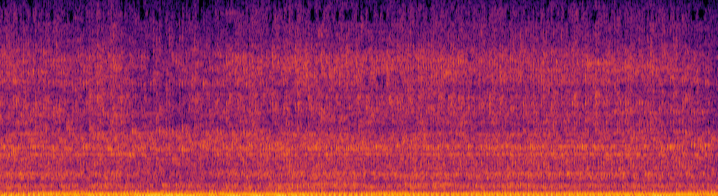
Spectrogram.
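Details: Propane forklift engine after replacing the bad spark plug: even, steady low note with no stumbles or dropped beats, firing cleanly on all cylinders; misfire fixed.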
